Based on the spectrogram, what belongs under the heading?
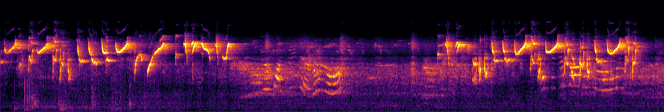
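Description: An Oriental magpie-robin sings a rich, varied run of clear whistles, quick rising and falling notes and scratchy chatter, pausing briefly between bursts of phrases.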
